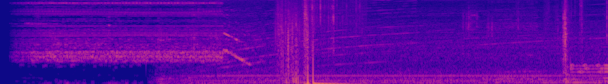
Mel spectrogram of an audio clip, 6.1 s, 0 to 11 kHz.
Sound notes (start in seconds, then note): 0.1 high-pitched noise; 2.3 static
